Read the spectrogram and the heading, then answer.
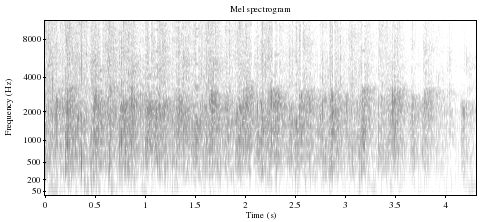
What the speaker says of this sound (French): Est-ce qu'on peut acclamer très fort pour le jury?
